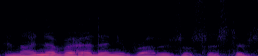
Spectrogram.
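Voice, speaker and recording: A man in his sixties, from Poland, recalling his early life in an oral history interview, speaking haltingly with many pauses and restarts. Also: medium pitch, flat delivery, warm tone, a little hiss or hum. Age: 60s. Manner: hesitant, many ums and restarts. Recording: dull lo-fi 1990s tape.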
